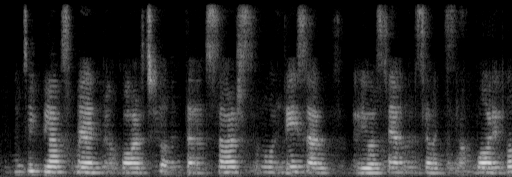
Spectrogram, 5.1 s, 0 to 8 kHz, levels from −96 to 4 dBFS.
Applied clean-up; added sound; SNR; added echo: neural mask model DeepFilterNet 3.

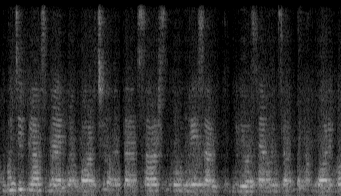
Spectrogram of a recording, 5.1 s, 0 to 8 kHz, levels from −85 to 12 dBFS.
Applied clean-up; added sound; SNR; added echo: neural separator model SepFormer DNS4.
